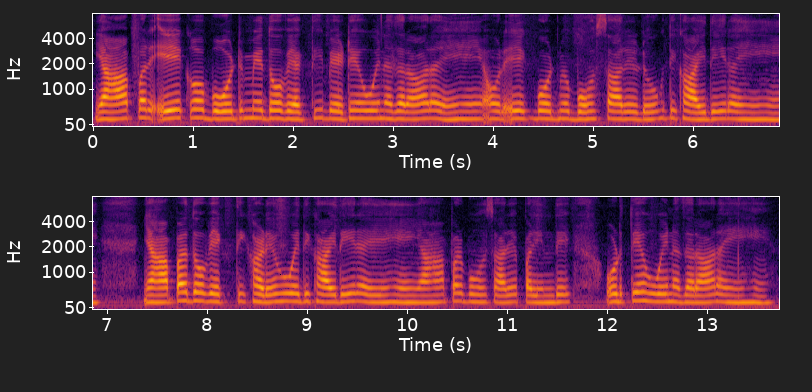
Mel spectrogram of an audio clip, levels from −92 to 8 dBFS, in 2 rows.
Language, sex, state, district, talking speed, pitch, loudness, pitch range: Hindi, female, Bihar, Muzaffarpur, 195 wpm, 200 Hz, -17 LUFS, 195-210 Hz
